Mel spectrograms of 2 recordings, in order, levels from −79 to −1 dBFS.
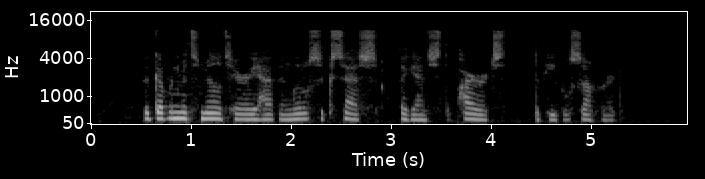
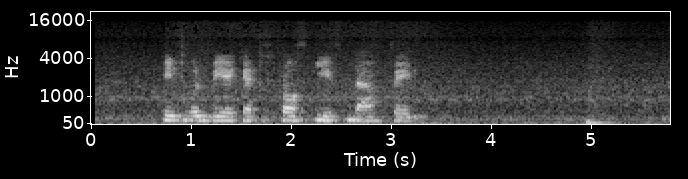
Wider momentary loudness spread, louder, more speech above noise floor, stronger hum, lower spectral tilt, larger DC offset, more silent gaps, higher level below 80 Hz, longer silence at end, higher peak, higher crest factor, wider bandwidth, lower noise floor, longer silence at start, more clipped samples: second, 13 LU vs 24 LU; second, -35 LUFS vs -18 LUFS; first, 41 dB vs 23 dB; neither; second, -5 dB/octave vs -7 dB/octave; neither; neither; second, -72 dBFS vs -38 dBFS; first, 0.75 s vs 0 s; second, -18 dBFS vs -2 dBFS; about the same, 18 dB vs 18 dB; second, 11.5 kHz vs 16 kHz; first, -76 dBFS vs -40 dBFS; first, 0.5 s vs 0.05 s; neither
